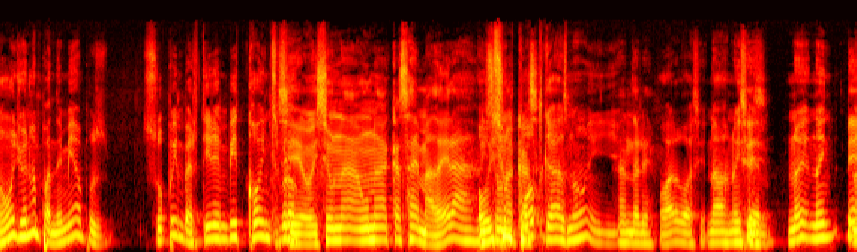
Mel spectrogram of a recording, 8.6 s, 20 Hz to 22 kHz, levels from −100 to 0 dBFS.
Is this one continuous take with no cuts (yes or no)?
yes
